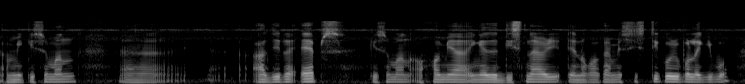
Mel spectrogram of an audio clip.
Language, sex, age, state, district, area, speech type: Assamese, male, 30-45, Assam, Tinsukia, urban, spontaneous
